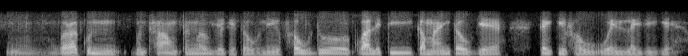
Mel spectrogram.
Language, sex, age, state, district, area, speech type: Manipuri, male, 30-45, Manipur, Churachandpur, rural, conversation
